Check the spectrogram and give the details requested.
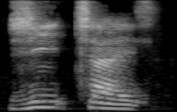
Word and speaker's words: J-Chise: Alors, cette plateforme, on y vient maintenant, elle s'appelle, c'est une plateforme professionnelle qui s'appelle G-Chise. Alors, Chise, ça s'écrit C-H-I-S-E, c'est la fin du mot franchise.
